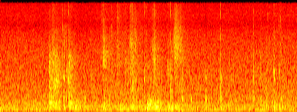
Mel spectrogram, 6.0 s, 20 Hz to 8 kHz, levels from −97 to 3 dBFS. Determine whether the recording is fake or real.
real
